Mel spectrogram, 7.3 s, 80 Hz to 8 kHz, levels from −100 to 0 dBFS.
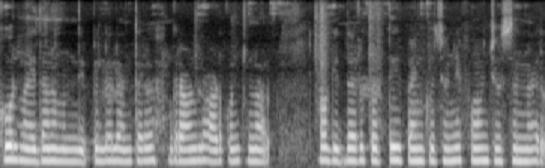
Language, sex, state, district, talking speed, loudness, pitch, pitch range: Telugu, female, Andhra Pradesh, Sri Satya Sai, 90 wpm, -17 LUFS, 215 Hz, 210-220 Hz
